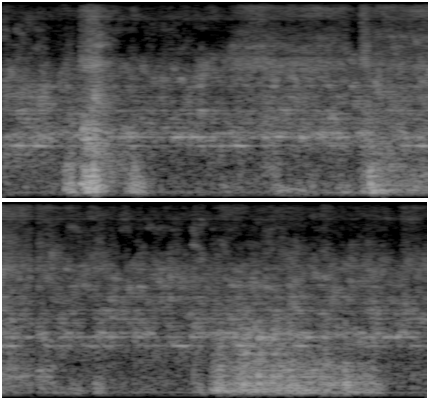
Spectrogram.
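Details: A male pug sleeping in his winter dog bed on the sofa snores in soft, rasping breaths about every two seconds, over a faint steady background tone.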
